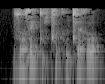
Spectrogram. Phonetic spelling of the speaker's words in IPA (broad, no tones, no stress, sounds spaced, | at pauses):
z o z ə lʲ tʷ ɪ ç cʰ ə kʷʰ e cʰ ə x o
